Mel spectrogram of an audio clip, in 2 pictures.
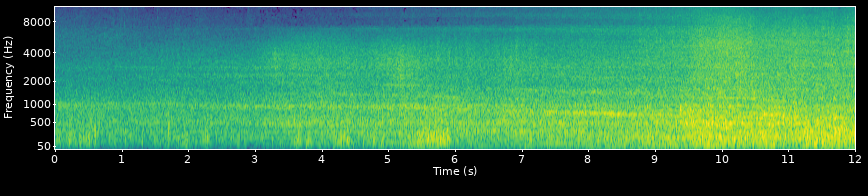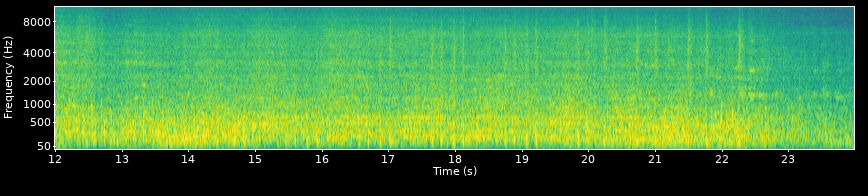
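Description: A freight train headed by a Class 66 diesel locomotive approaches and passes, growing louder over the first ten seconds. Then its wagons roll by with a steady rumble and rhythmic wheel clatter over the rail joints, which fades near the end.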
